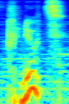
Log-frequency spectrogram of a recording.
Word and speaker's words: Knut: I say it like the Scandinavians painted warrior. It's Knut, and this one is Gnut. That's how they say it in Scandinavia, and I am from Wales, so I'm part Scandinavian today.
